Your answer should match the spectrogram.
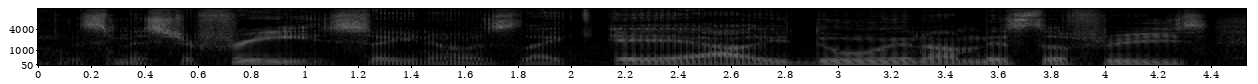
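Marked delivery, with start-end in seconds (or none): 2.1-4.4 bad Schwarzenegger accent. Shown as a demonstration. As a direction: do a terrible Schwarzenegger-style Austrian accent. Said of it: "Terrible Schwarzenegger".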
